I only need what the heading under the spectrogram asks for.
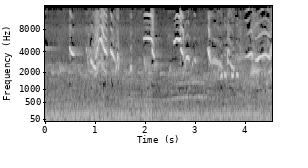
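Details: Oriental magpie-robin (kacer) singing vigorously with coarse 'isian' phrases while spreading its tail: sharp whistled slurs and buzzy high chirps in bursts, with quiet gaps and faint low background hum.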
